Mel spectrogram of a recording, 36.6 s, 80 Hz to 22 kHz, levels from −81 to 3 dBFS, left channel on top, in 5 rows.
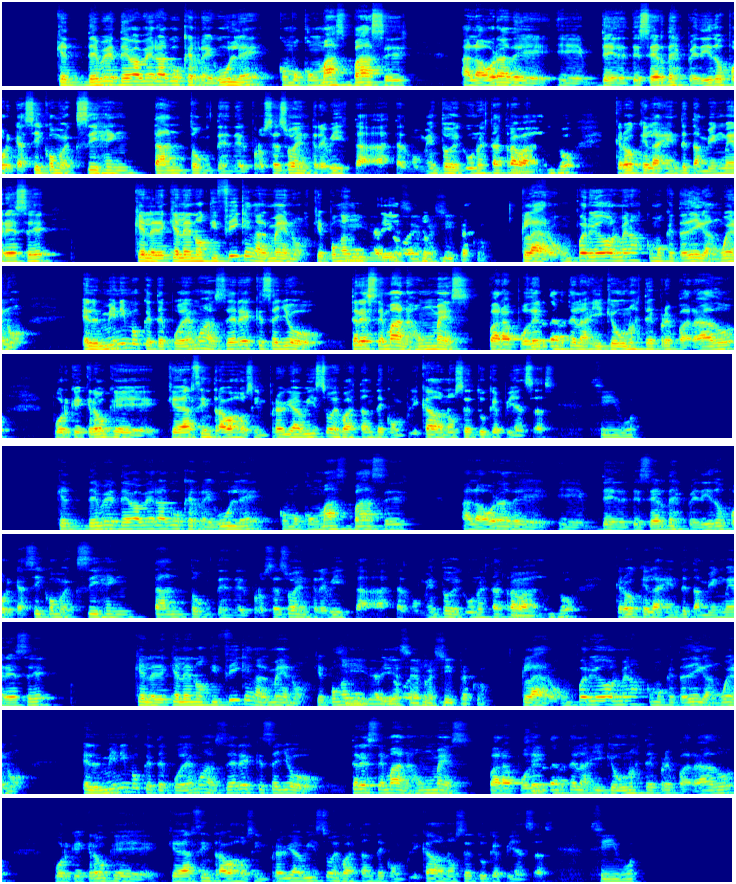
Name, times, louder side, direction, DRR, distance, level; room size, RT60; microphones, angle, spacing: voice 1, 0.5-4.1 4.6-13.0 13.5-15.2 16.0-18.7 19.8-22.2 22.8-25.2 25.5-29.3 29.8-34.8, left 8 dB, 60° left, 0.3 m, -26 dB
voice 2, 18.0-19.5 27.2-27.4 34.8-35.6, equal, 40° right, 0.7 m, -35 dB
5.0 x 2.2 x 3.0 m
head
